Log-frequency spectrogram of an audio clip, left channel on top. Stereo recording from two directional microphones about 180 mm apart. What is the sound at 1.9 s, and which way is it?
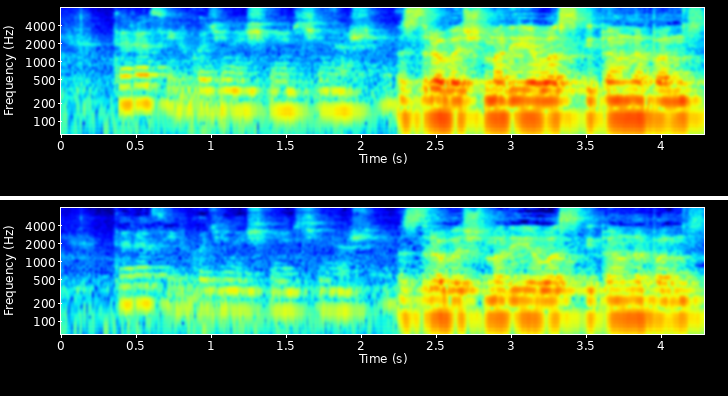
Speech, 35° left (ahead or behind).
